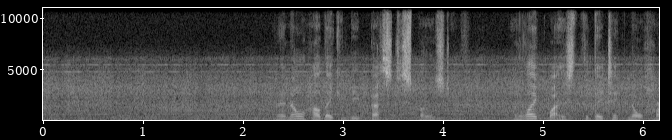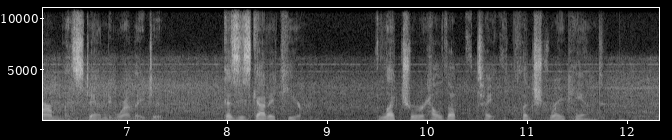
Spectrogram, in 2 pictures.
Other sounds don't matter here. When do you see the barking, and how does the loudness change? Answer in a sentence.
The barking can't be heard in this clip.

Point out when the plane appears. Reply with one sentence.
You can hear the plane from 0.0 to 12.2 s.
